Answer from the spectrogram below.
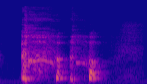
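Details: A quick run of four loose, phlegmy coughs in a sick person who has lost their voice, attributed to sinus drainage with possible infection, no COVID symptoms; wet, productive cough.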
